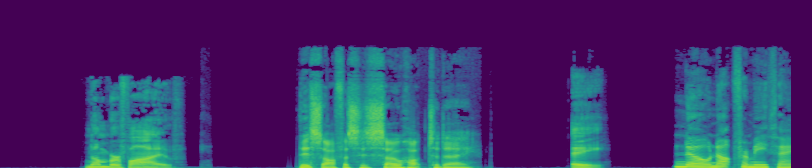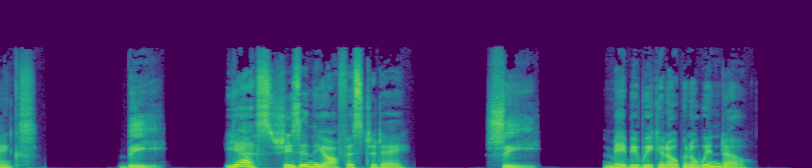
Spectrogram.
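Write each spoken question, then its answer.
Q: This office is so hot today.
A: C: Maybe we can open a window.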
